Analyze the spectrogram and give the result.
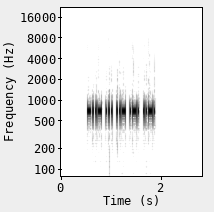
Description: Morse code, heard as a keyed tone, about 44 wpm, 700 Hz. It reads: XSURF
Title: Code Groups - 5 Letters - 45wpm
